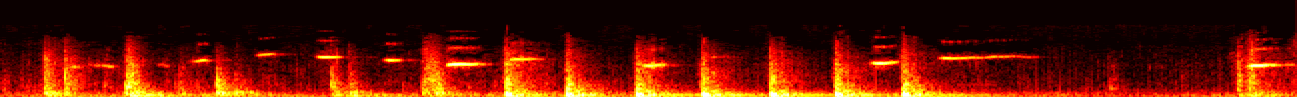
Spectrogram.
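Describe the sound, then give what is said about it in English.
Knocking on the door of a small white cottage in the little town of Carsonville by a man in army uniform: a long run of sharp, hollow raps in uneven bursts, with faint high whistle-like tones in between, then a pause and one last knock. “He rode up to a small white cottage, dismounted, slapped dust from his army uniform, then rapped on the door.”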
